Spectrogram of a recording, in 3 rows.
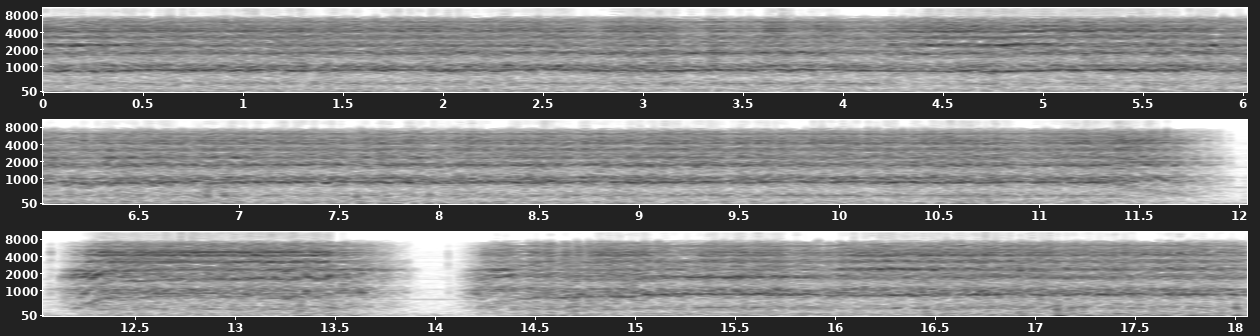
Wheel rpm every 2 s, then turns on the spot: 230, 230, 220, 230, 240, 160, 120, 170, 230.
none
